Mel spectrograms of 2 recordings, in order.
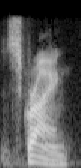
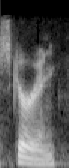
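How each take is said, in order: First: It is said like crying with an s. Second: It is said with an extra vowel, like scurrying. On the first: The speaker calls it right. "It's like crying with an S" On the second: The speaker calls it wrong. "I hear people pronounce it different ways"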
